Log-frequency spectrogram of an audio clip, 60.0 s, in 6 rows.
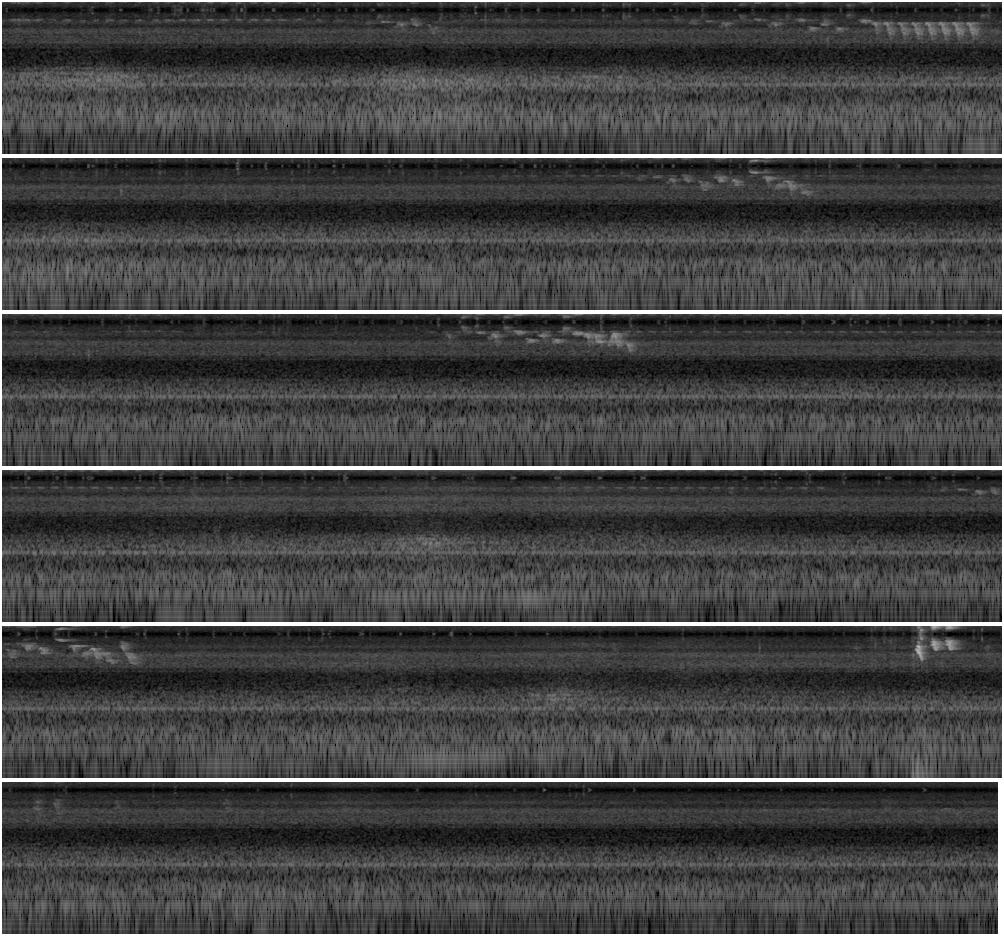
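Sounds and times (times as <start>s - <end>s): small bird chirping: 0.0s - 23.1s, 23.9s - 33.7s, 34.6s - 43.7s, 48.4s - 52.4s
steady low hum: 0.0s - 59.9s.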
